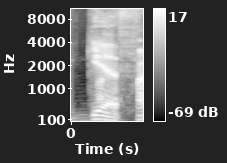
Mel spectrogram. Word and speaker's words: GIF: 68% agree that it's with the hard G. GIF.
